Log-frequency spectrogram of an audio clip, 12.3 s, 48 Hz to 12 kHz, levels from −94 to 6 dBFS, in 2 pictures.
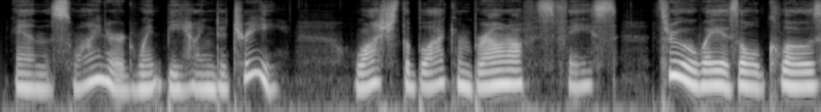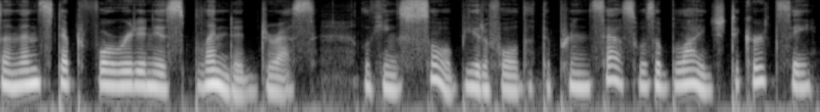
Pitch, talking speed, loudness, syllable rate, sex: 175 Hz, 185 wpm, -18 LUFS, 4.9 syllables/s, female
